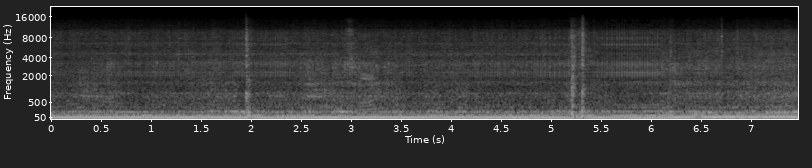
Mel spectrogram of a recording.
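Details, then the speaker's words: 1931 Ford Model A coupe, long stored with sludge in the fuel tank, while driving after tank cleaning and adding a second filter: heavy labouring rumble surging unevenly with sharp bangs; no power, running rough, then stalls. Suspected fuel blockage, not confirmed. "now it's got like no power and it's it's not running very nicely either"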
